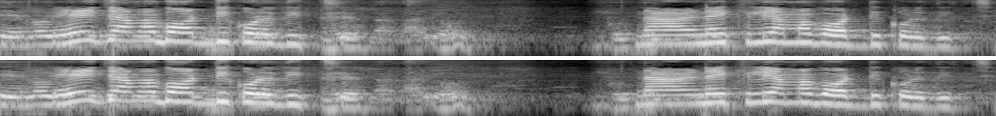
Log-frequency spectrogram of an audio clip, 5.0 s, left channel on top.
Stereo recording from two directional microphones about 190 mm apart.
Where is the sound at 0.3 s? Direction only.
Centre (ahead or behind).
